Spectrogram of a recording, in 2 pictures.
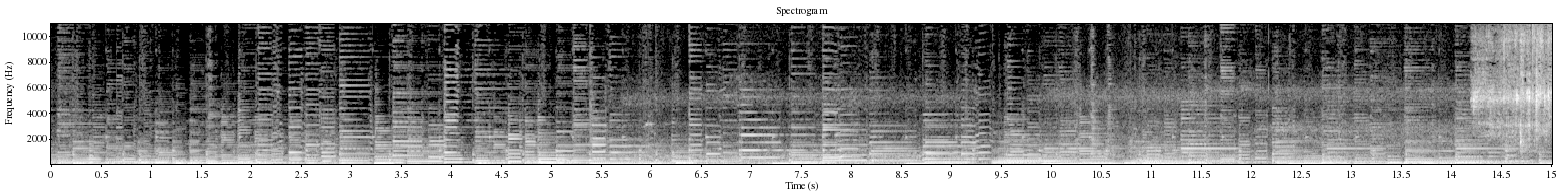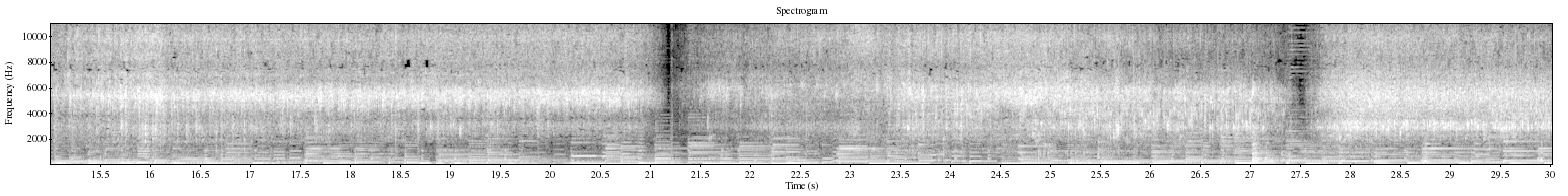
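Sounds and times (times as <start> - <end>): meat sizzling in hot oil: 14.2 - 30.0.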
